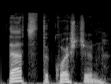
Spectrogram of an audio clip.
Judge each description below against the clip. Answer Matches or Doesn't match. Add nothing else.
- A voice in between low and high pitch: Doesn't match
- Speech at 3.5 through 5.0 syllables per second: Matches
